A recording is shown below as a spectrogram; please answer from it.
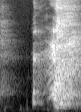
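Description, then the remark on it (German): A single loud sneeze with a short sharp intake followed by a bright, breathy burst that fades over a fraction of a second. “Gesundheit.”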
